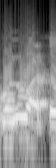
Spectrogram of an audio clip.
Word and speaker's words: Vanuatu: அவர் எந்த நாட்டுக்கு அப்ளை பண்ணியிருக்காருன்னா வனுவாட்டு அப்படின்னு சொல்லக்கூடிய வனாட்டு அப்படின்னு சொல்லிட்டு ப்ரொனவுன்ஸ் பண்றாங்க, வனுவாட்டு அப்படின்னு சொல்லி உச்சரிக்கிறாங்க.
